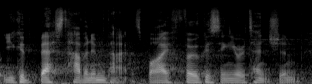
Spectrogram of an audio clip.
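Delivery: ordinary delivery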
